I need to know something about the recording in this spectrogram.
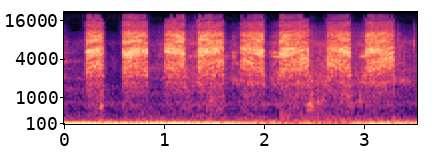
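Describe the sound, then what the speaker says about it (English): Paint sprays onto an M105A2 military trailer in even coats, close hissing bursts of about half a second repeating steadily over a constant low hum. "we're just going to do some nice even coats over it"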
